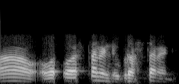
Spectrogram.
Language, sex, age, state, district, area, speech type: Telugu, male, 45-60, Andhra Pradesh, East Godavari, urban, conversation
